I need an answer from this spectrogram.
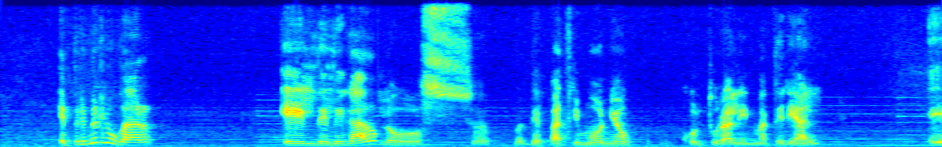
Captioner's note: in Spanish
